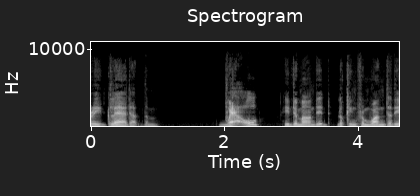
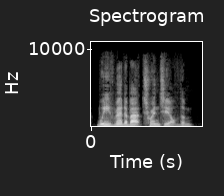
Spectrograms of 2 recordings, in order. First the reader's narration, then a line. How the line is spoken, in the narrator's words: said Ron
